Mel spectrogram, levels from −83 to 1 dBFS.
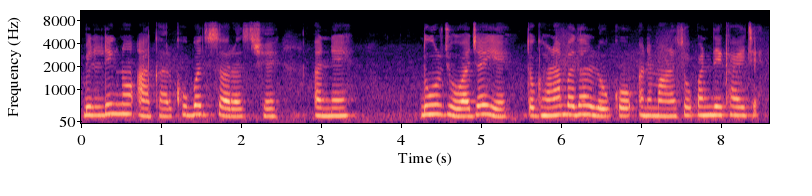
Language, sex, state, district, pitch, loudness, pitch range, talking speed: Gujarati, female, Gujarat, Valsad, 240 Hz, -15 LUFS, 225-255 Hz, 140 wpm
